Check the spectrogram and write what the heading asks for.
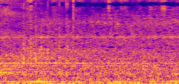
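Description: Faint low rumble with light background hiss: steady room or recording noise, with no music.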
